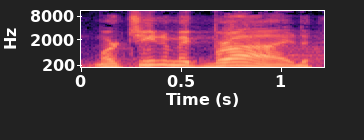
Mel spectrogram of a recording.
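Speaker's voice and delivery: usual speaking voice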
